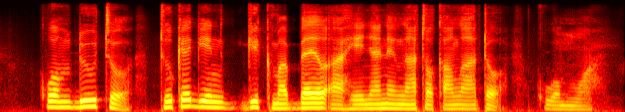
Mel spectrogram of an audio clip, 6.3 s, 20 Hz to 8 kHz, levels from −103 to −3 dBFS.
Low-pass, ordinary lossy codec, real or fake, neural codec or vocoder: 7.2 kHz; none; fake; codec, 16 kHz, 1 kbps, X-Codec, HuBERT features, trained on LibriSpeech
